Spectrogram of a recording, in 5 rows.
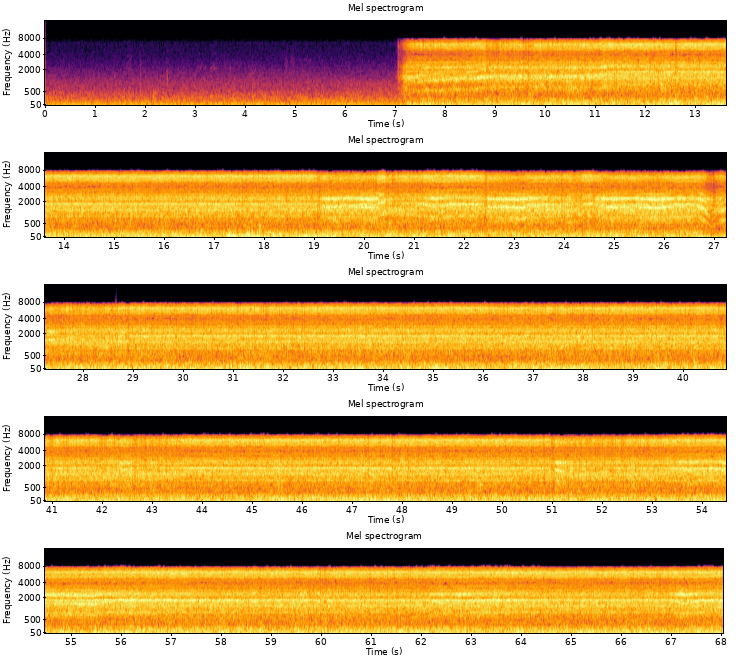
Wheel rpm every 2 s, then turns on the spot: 0, 0, 0, 40, 180, 210, 230, 230, 230, 230, 240, 220, 230, 190, 230, 230, 230, 230, 230, 240, 230, 230, 230, 230, 230, 230, 230, 220, 230, 230, 230, 230, 230, 230.
none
